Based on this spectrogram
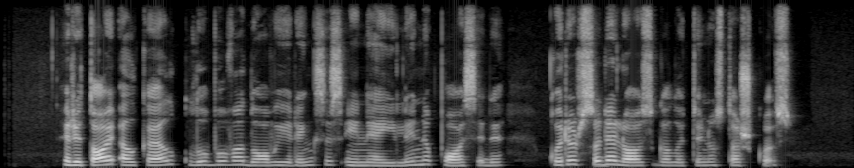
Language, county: Lithuanian, Tauragė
